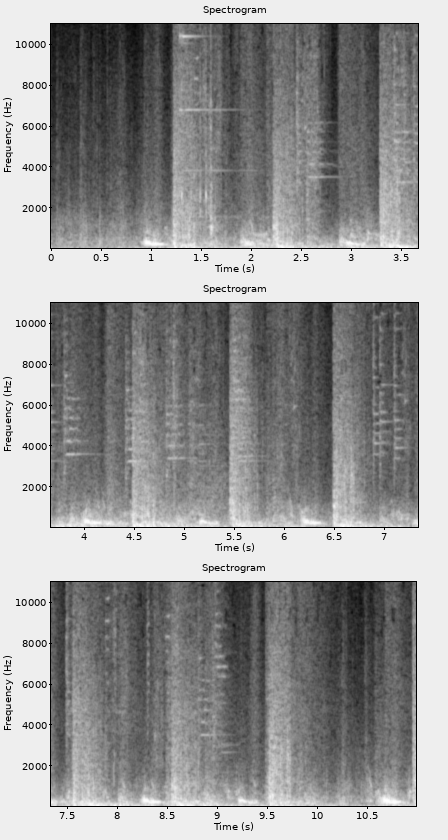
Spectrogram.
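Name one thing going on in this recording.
Magic blasts and weapon hits crash again and again in a fight.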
